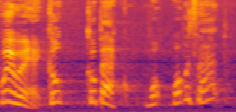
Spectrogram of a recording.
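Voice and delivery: lightly voiced king, startled and pressing. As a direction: play the king suddenly sitting up in shock. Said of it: "he's like".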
